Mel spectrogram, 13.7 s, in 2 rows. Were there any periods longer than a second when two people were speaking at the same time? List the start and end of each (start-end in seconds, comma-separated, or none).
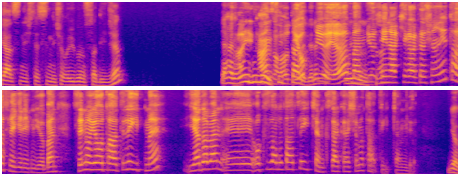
3.8-5.8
